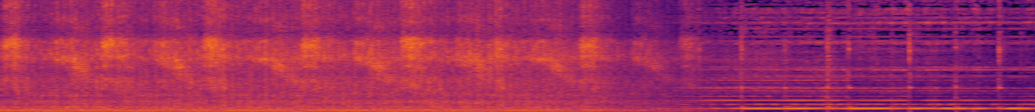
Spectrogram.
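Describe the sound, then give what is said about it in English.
A big white cylindrical MRI machine in a hospital pulses with a loud, rhythmic whooshing roar that swells and falls in regular waves, then shifts abruptly into a steady, high electronic drone with buzzing overtones. “In the middle of the room is a big white cylindrical machine that makes this strange pulsating noise. It almost sounds like it's breathing.”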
